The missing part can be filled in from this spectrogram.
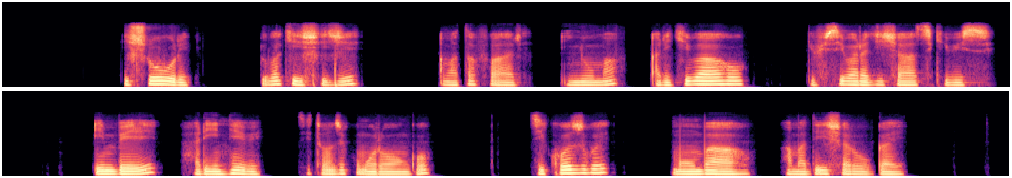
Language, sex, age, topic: Rundi, female, 36-49, education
